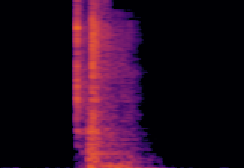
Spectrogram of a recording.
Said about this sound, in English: Shut the door, Frenchie.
